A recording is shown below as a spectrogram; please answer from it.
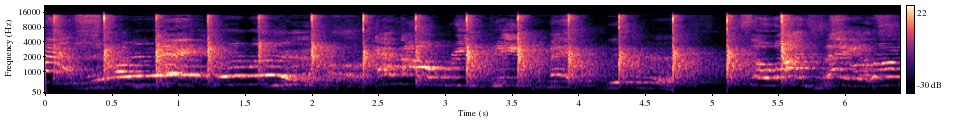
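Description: Hands clapping in a steady rhythm, about three claps a second, with voices calling out over the clapping.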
